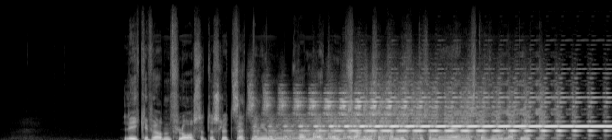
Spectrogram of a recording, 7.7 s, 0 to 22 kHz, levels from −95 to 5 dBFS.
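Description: From 2.95 s to the end, feedback howl: a loop gaining level builds a tone near 2 kHz, with the loop repeating about every 200 ms, reaching about 10 dB above speech, a bright horizontal spectrogram line.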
